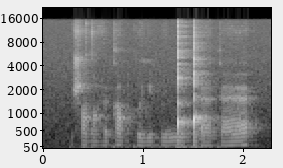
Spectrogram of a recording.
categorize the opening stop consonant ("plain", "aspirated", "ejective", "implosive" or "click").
plain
